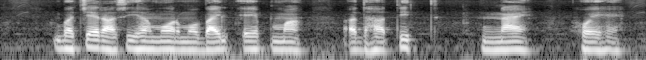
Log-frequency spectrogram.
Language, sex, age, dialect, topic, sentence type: Chhattisgarhi, male, 31-35, Western/Budati/Khatahi, banking, statement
